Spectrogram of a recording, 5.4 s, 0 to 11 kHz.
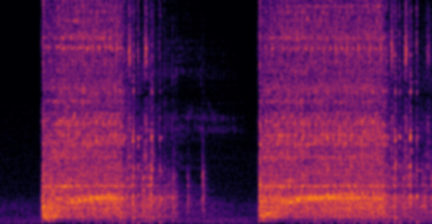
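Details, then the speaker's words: NOMA 8hp snowblower in cold weather, carb rebuilt with cheap parts, fuel on, no primer: two long even cranking bursts that never fire. Won't start because no gas reaches the carb; nothing comes out of the needle. "you got a good carb for it but there's still no gas getting to it right now we've got the gas on and there's definitely not nothing coming out of the needle"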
